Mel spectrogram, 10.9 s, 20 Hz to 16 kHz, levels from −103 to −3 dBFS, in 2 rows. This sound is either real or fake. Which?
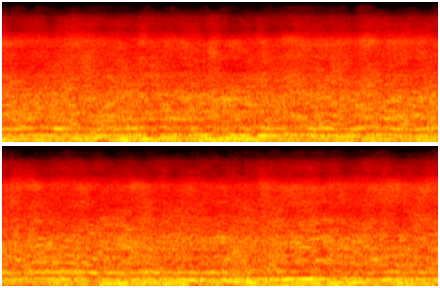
fake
